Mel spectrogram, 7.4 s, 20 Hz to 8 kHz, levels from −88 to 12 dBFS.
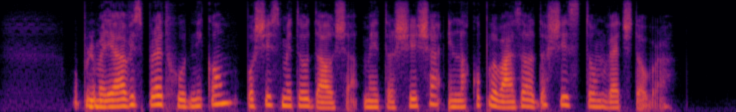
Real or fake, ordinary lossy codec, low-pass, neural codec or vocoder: fake; none; none; codec, 16 kHz, 0.4 kbps, LongCat-Audio-Codec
